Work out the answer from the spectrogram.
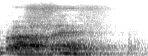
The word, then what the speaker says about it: प्रातः: इसके उच्चारण में है की ध्वनि निकलती है। जैसे जैसे जैसे में देखते हैं हम प्रातः, जैसे ये शब्द है प्रात, ये शब्द क्या है?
